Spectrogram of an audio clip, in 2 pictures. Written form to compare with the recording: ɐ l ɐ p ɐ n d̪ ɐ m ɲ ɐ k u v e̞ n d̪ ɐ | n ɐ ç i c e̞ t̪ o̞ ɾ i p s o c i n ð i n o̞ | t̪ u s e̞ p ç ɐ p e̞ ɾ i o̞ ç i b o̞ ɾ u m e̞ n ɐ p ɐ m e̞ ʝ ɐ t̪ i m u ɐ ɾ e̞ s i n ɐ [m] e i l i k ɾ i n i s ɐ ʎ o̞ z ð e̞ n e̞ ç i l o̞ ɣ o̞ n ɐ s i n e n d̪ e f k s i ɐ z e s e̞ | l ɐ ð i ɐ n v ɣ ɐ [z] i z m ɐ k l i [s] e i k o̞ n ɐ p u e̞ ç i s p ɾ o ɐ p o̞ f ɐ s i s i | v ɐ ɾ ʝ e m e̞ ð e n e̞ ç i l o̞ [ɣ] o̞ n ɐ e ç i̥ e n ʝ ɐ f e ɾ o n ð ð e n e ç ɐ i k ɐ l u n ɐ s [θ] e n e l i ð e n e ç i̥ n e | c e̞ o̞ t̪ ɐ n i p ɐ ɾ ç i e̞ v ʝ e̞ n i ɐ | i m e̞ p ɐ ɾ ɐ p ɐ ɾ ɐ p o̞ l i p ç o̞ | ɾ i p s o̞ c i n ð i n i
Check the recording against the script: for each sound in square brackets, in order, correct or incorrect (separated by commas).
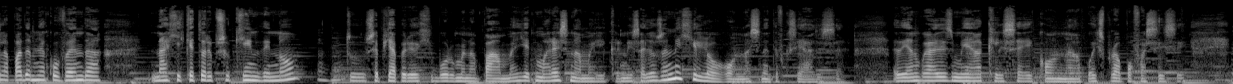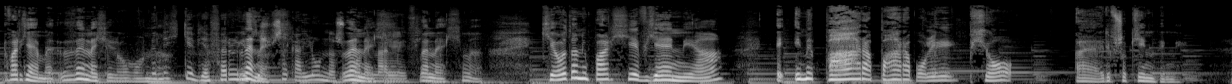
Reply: correct, correct, correct, correct, incorrect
